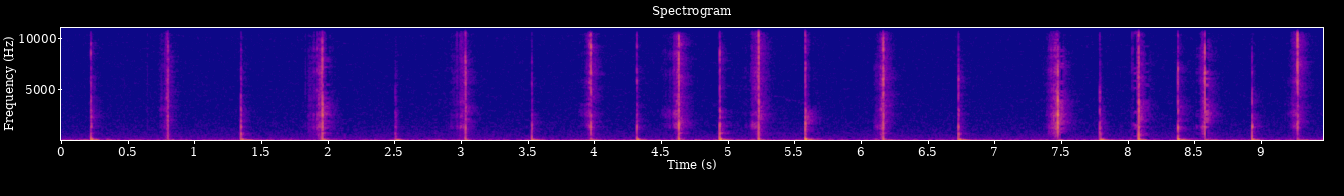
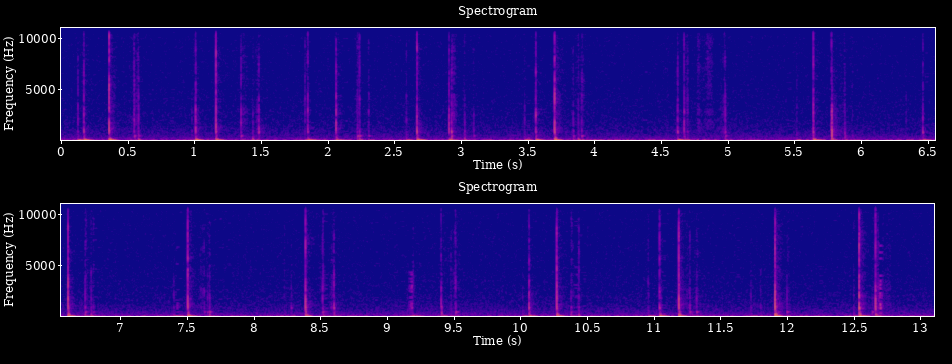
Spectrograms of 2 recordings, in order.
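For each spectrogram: First: styrofoam tapping. Second: plastic box tapped.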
